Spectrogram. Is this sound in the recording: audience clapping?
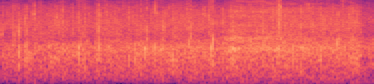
yes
